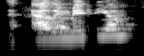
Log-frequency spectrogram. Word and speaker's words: aluminium: Yeah, I could point out, never trust anybody that spells the word, aluminum with an I and doesn't pronounce it. Aluminium?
